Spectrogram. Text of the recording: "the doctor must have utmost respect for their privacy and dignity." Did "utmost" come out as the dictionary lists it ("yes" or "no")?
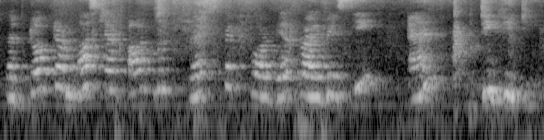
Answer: no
